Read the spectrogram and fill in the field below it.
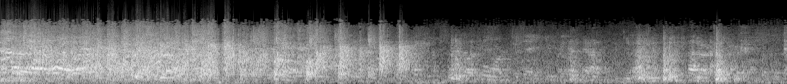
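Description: A burst of audience applause at a Saturday afternoon meeting in a bookstore on April 4, 1992, dense and loud for about four seconds, then thinning into scattered, fading claps with a few louder individual hand claps near the end.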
